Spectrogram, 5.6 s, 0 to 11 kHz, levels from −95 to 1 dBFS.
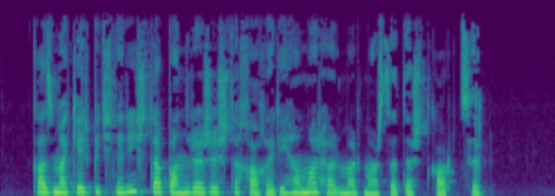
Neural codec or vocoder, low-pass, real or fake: none; 9.9 kHz; real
